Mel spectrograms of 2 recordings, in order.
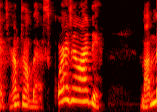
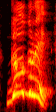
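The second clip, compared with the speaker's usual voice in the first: emphatic shout; 13 semitones higher, 8 dB louder than usual. Real, not acted. Telling viewers to look it up.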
